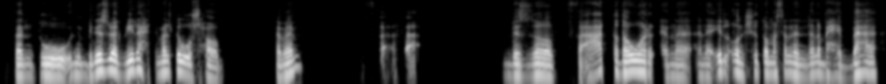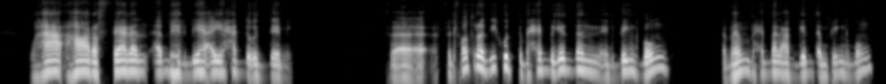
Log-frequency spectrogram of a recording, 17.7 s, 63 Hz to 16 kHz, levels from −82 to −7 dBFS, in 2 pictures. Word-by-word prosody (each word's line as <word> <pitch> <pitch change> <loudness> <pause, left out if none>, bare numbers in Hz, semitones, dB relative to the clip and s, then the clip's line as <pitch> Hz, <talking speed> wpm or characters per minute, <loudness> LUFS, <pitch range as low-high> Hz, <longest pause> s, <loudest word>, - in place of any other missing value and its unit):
فأنتم 115 0 +2
بنسبة 145 +6 +4
كبيرة 150 +6 +2
احتمال 140 -2 -2
تبقوا 135 -3 +3
صحاب، 95 -4 -4 0.5
تمام، 135 - +1 0.8
ف - - -10
ف - - -10 0.9
بالضبط. 115 -2 0
فقعدت - - -4
أدوَّر 145 -1 +5
أنا 110 -1 -7
أنا 115 -1 -7
إيه - - 0
الأنشطة 140 -1 -1
مثلًا 130 0 -3
اللي 115 +1 -4
أنا 135 - -2
باحبها 125 +3 -3 0.4
وها 145 +8 +4
هاعرف 145 -3 +5
فعلًا 150 -1 +5
أبهر 135 -2 -2
بيها 145 +3 +1
أي 140 +1 +2
حد 145 -1 -5
قدامي. 110 -3 -4 0.9
ف - - -18 0.5
في - - -26
الفترة 180 +4 +3
دي 175 +2 0
كنت 195 +1 +3
باحب 160 -1 -2
جدًا 155 -7 0
الPing 150 +8 -1
Pong، 180 +5 0 0.6
تمام، 135 +6 -1
باحب 135 0 -8
ألعب 130 -5 -1
جدًا 130 -2 -1
Ping 135 -1 -7
Pong، 160 +8 -6
135 Hz, 145 wpm, -24 LUFS, 120-150 Hz, 0.9 s, أدوَّر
